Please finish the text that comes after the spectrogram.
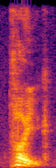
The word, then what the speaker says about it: Tadhg: My name is Irish, man. Taig. It's spelled Tadhg.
